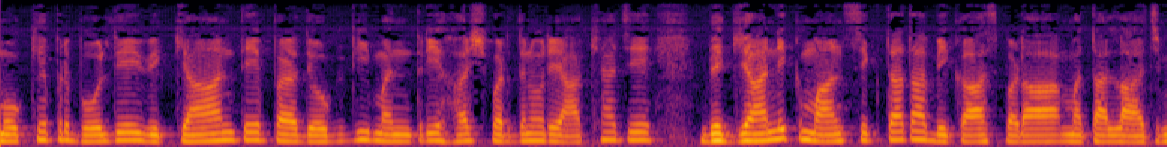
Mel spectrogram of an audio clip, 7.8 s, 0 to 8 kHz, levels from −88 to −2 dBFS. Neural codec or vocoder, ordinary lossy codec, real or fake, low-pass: none; none; real; 7.2 kHz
